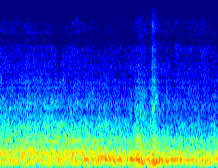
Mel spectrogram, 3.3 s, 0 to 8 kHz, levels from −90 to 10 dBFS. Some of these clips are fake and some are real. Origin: fake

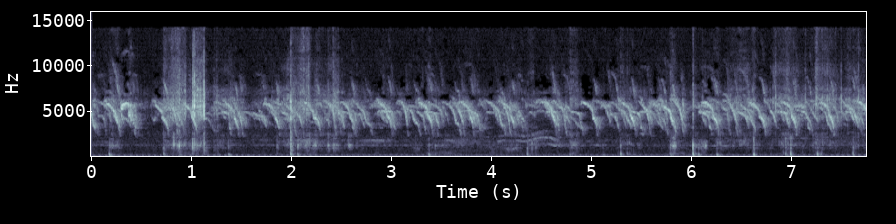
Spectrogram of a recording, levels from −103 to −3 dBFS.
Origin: fake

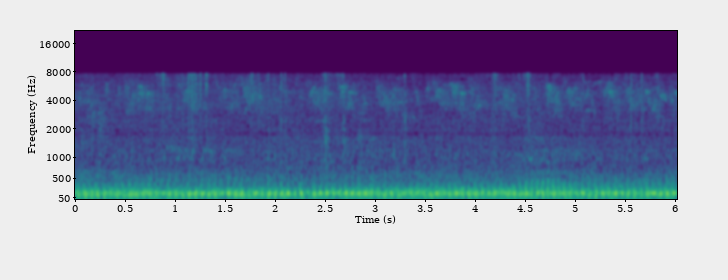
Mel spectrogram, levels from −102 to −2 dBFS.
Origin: fake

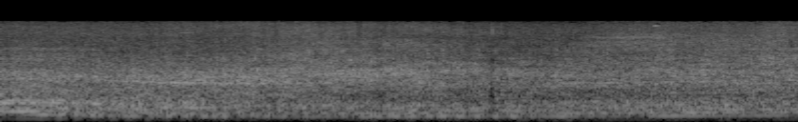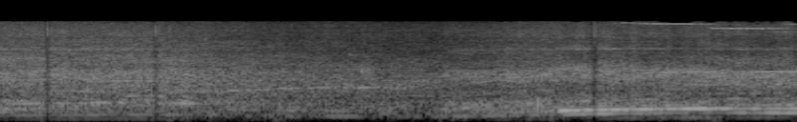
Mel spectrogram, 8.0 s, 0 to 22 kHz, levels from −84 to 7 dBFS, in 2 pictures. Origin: real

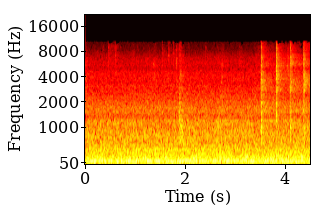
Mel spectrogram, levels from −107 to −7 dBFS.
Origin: real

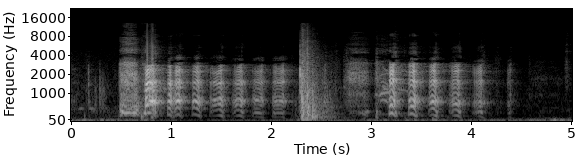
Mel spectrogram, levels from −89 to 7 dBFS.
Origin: real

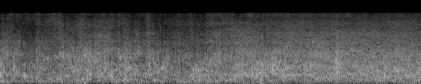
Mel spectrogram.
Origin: fake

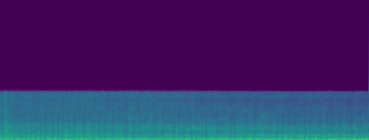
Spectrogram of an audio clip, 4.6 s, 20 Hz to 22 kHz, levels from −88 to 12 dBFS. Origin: fake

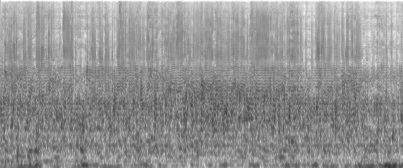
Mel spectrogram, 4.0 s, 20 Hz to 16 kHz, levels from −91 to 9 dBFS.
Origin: fake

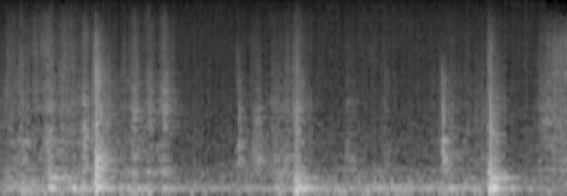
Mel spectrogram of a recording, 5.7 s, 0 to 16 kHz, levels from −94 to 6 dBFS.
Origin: fake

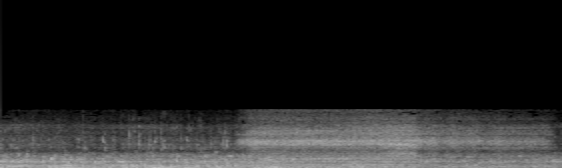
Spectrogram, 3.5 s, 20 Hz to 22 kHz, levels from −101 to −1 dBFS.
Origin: real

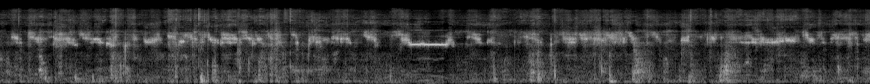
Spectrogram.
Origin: fake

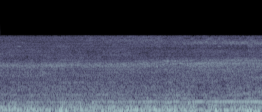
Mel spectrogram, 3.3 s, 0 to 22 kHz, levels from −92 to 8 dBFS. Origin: fake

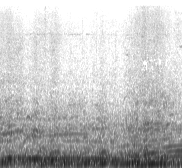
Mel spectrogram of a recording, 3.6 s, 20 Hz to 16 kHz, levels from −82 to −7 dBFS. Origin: real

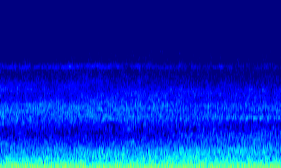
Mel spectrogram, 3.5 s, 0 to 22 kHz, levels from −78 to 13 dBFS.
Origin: fake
